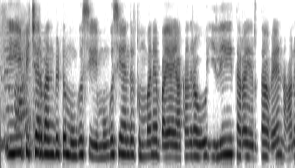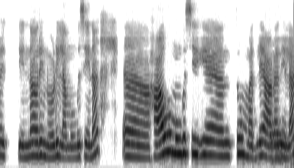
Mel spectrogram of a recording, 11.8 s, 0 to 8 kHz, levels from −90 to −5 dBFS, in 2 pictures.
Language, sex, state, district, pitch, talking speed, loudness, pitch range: Kannada, female, Karnataka, Bellary, 230 Hz, 120 wpm, -20 LUFS, 215-265 Hz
